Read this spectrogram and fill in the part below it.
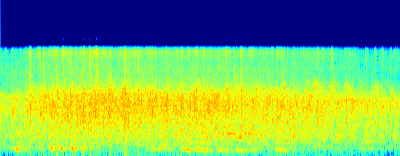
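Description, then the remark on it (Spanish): Steady audience applause fills the full eight seconds, a dense, even wash of many hands clapping at constant loudness with no voices breaking through. “Así que queremos que el próximo aplauso sea un sándwich, por lo menos dejamos un queso.”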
